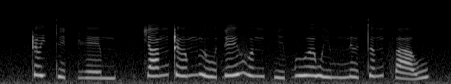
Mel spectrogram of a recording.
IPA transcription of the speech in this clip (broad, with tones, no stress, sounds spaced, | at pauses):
ʈ ə˧ j t̪ i˨˩ t̚ ɣ e˨˩ m | c a˧˥ ŋ ʈ əː˧˥ m l u˨˩ ɗ e˧˥ v ə˧ ŋ k i˨˩ ɓ u˧ ə̯ w i˨˩ m n ɨ˨˩˦ t̪ ə˧˥ ŋ f a˨˩˦ w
